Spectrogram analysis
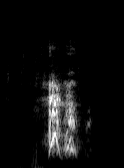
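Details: Rough Collie working as a herding dog gives two loud barks in quick succession, each with an arched, harmonic tone, after faint low rumbling. A short, quiet yip trails after them.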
